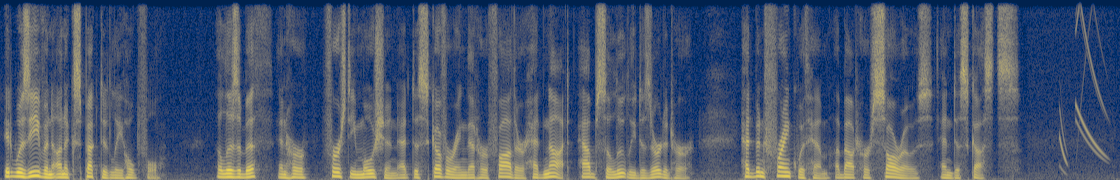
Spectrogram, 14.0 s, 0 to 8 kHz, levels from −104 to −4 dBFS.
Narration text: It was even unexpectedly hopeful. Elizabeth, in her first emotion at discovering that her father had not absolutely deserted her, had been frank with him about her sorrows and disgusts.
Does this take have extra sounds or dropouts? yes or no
yes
